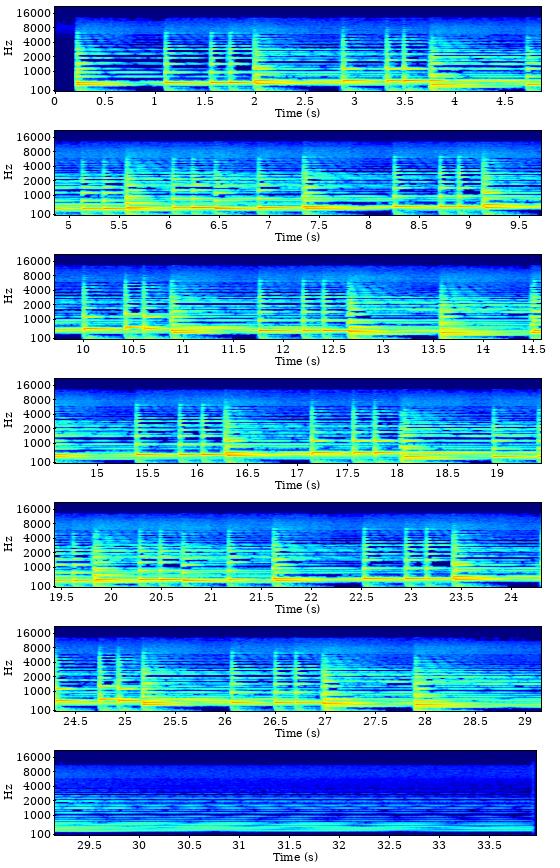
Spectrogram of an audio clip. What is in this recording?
a soothing song
This is a short, soft, relaxing song i made on my keyboard that i composed myself.
song, calm, mellow, a, relaxing, gentle, piano, soothing, soft, rhythm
